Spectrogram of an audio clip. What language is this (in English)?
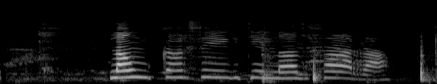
Icelandic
